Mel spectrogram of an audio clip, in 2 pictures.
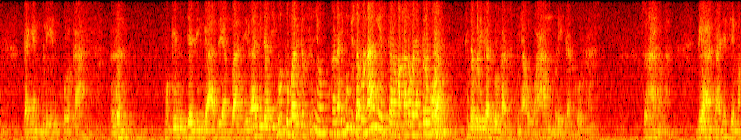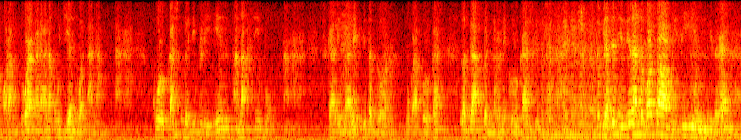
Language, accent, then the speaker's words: Indonesian; Jakarta, Indonesia; Ya Allah, kita orang Jakarta yang gak mungkin gak makan begitu.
